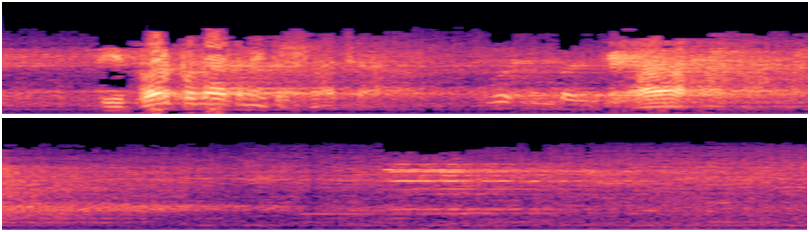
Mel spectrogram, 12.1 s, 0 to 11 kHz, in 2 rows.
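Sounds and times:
man lecturing: 0.1 - 6.5.

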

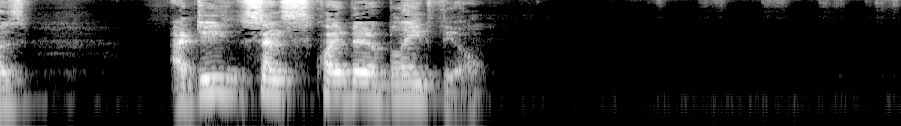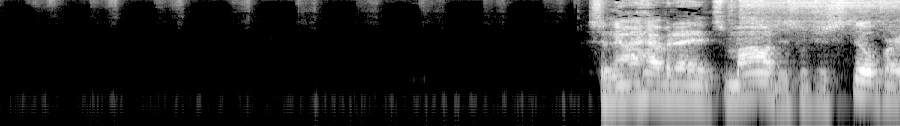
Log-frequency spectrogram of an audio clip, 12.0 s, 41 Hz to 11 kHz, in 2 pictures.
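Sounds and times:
safety razor scratchy strokes: 4.6 - 10.2, 10.8 - 12.0.

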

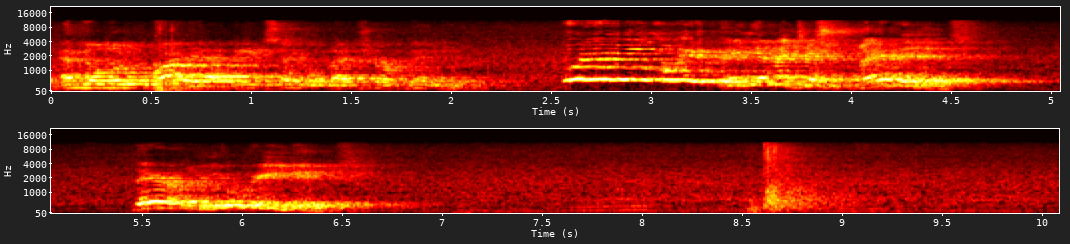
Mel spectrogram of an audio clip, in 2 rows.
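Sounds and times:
book thump on wooden pulpit: 8.5 - 9.0.

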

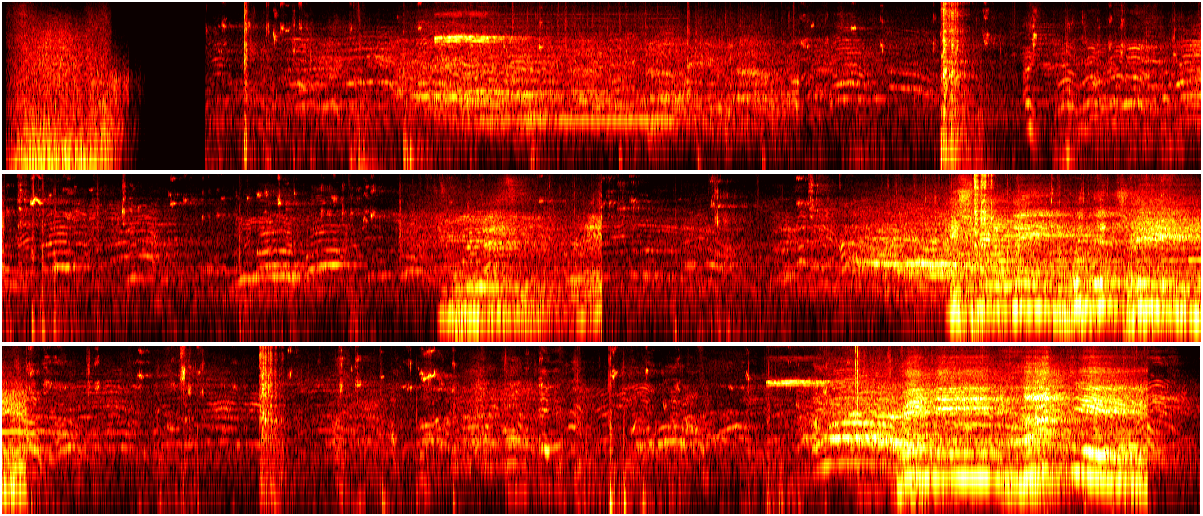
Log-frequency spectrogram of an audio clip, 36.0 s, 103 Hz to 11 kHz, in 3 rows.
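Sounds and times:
voices of players and crowd: 2.0 - 35.9.

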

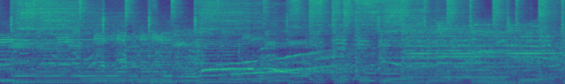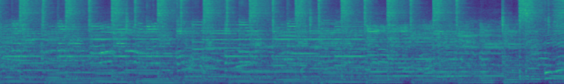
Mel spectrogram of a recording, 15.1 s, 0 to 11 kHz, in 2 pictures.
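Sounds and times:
country-rock band music: 0.0 - 15.0.

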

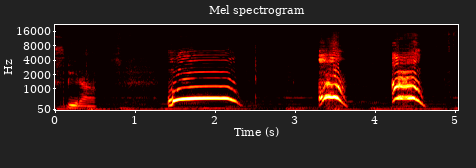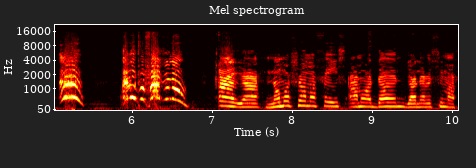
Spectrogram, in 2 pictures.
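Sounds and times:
man giving high ooh calls: 1.4 - 2.4, 3.3 - 5.4.

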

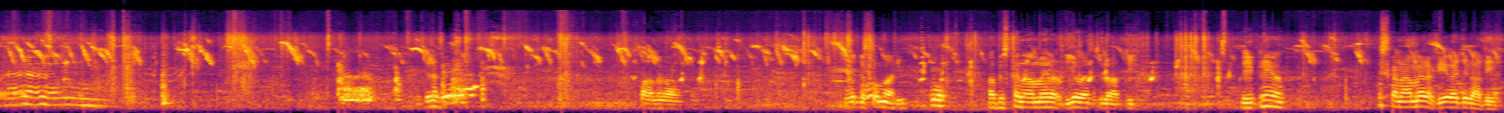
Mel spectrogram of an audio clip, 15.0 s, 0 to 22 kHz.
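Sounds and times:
chickens clucking: 0.0 - 15.0
chicks peeping: 0.0 - 15.0.

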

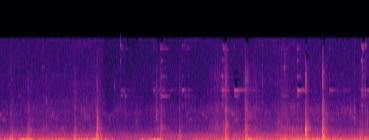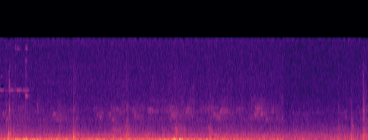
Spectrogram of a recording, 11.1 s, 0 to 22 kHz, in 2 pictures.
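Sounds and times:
skateboard wheels rolling on pavement: 0.0 - 11.0.

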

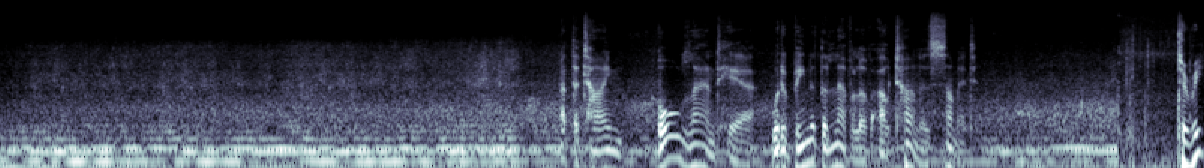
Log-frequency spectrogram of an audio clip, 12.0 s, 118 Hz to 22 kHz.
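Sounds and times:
rushing noise: 0.0 - 11.9
engine drone: 0.0 - 12.0.

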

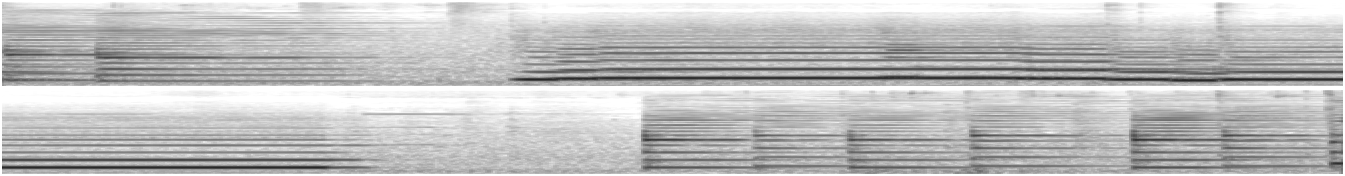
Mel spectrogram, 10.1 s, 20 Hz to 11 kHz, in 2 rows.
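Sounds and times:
electronic keyboard sustained note: 0.0 - 6.7, 7.4 - 10.0.

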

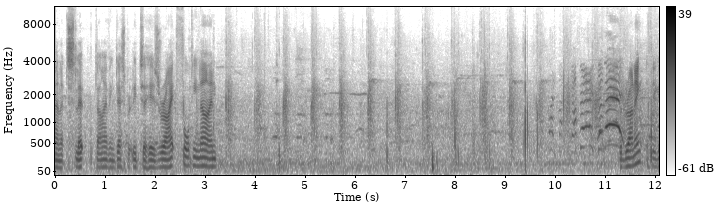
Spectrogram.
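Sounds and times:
scattered clapping: 3.1 - 12.0
short steady whistle tones: 5.2 - 6.8, 7.4 - 10.0.

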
